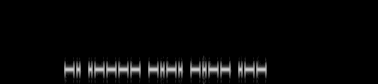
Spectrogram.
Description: Morse code, heard as a keyed tone, about 40 wpm, 700 Hz. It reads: N1CYW
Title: USA Call Signs - 5 Characters - 40wpm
